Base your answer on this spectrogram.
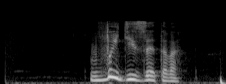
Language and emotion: Russian, angry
